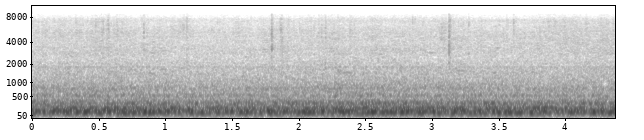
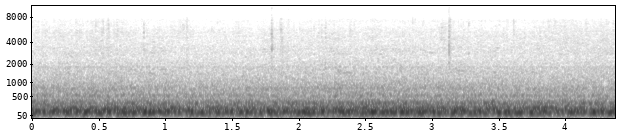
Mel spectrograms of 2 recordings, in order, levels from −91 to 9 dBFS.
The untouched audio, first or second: first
